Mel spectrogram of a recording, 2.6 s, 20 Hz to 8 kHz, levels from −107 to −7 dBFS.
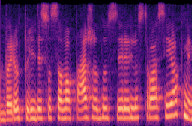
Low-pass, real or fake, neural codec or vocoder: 7.2 kHz; fake; codec, 16 kHz, 8 kbps, FunCodec, trained on Chinese and English, 25 frames a second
